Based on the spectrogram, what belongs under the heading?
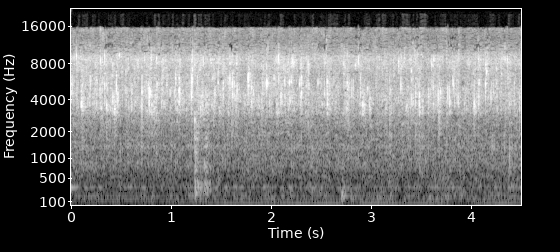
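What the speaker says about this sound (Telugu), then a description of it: "ఇలా నూనెలో వేసుకోవటం వలన సిమ్లో పెట్టుకుని వేయించుకోండి ఫ్రెండ్స్" Eggplant pieces fry in oil on a low flame, giving a continuous close sizzle with occasional faint stirring clicks and no talking.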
